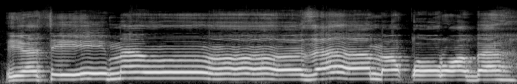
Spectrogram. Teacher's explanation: ذال کے ساتھ الف مدہ ہے، ذال الف زبر ذا کو تھوڑا کھینچ کر پڑھیں گے ایک الف کی مقدار۔ میم کو قاف ساکن کے ساتھ ملا کر پڑھیں گے اور قاف کے اوپر جزم ہے تو قاف کے اندر قلقلہ کریں گے۔ را کو جلدی پڑھیں گے، را کے اوپر زبر ہے، را کو موٹا پڑھیں گے۔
